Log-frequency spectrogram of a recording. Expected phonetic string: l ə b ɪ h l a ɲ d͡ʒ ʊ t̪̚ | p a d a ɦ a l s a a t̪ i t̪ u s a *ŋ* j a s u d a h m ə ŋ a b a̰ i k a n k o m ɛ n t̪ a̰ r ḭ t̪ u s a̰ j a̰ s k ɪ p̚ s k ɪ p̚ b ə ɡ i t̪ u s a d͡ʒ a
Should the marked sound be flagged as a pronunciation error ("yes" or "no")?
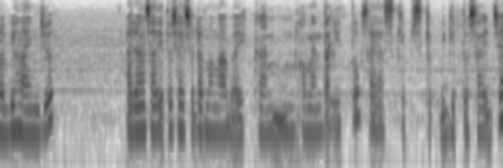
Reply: yes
